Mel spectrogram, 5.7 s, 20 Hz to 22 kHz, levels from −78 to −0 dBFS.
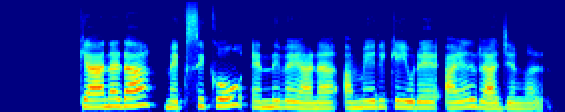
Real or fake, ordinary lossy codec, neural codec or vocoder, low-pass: fake; none; autoencoder, 48 kHz, 32 numbers a frame, DAC-VAE, trained on Japanese speech; 19.8 kHz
